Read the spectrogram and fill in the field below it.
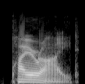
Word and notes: pyrite: American English

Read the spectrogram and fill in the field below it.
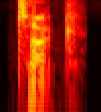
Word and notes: TUC: British English

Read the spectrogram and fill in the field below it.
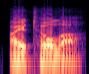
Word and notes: ayatollah: American English

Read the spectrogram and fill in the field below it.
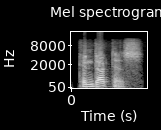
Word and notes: conductus: American English

